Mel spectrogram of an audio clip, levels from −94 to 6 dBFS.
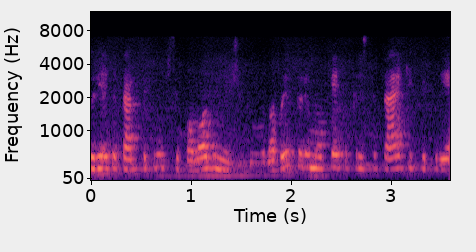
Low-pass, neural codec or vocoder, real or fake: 7.2 kHz; codec, 16 kHz, 6 kbps, DAC; fake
